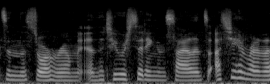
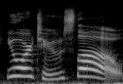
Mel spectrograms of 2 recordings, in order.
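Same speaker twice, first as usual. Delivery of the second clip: slow, drawn-out cocky taunt; Sonic taunt; 7 semitones higher, 5 dB louder, much slower than usual. Retold or imitated. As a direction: stretch every word, smug. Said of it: "specifically in this inflection".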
